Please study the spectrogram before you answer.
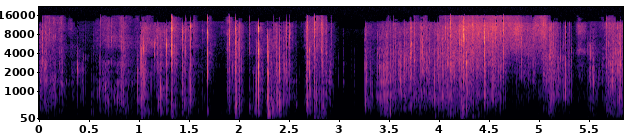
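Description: Hands flip crumpled glossy paper magazine pages and press and rub them smooth with their palms. Dense, bright crinkling and crackling come in quick bursts, break off into a brief near-silence around the middle, then resume as steady rustling and scraping.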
